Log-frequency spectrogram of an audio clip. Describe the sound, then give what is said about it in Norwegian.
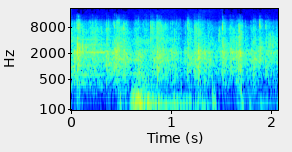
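Guests at a birthday party give a round of applause to a woman being introduced. The clapping is moderate and steady, a continuous patter from a small group. “Vi kan klappe litt for Vilde.”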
